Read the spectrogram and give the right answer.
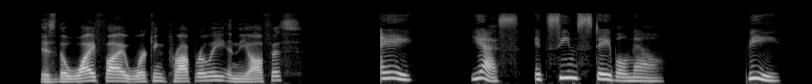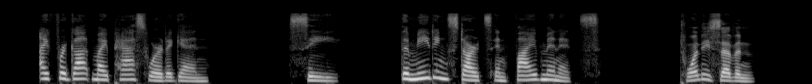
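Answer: A: Yes, it seems stable now.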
